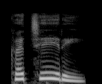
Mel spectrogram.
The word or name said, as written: ಕಚರಿ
